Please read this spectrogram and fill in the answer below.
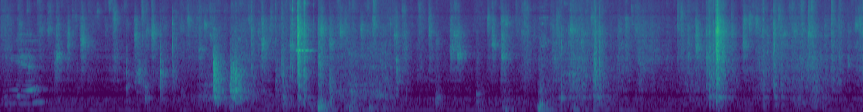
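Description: Snow crab legs being handled and set down in a disposable aluminium foil pan: scattered sharp knocks and crinkles of the thin foil, the loudest about four seconds in and near the end.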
